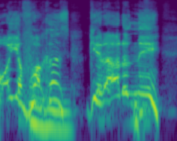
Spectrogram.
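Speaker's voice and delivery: put-on high-pitched shriek in a British accent. Retelling a Fargo scene: imitating Juno Temple screaming in a British accent. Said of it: "she kept screaming in a British accent".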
